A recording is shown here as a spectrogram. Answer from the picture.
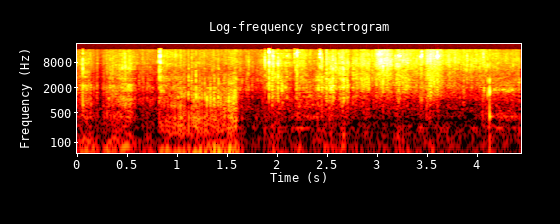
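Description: Faint scratchy rasp of the zipper on a costume mask's mouth being slowly drawn open by hand, with some handling rumble from the mask.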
